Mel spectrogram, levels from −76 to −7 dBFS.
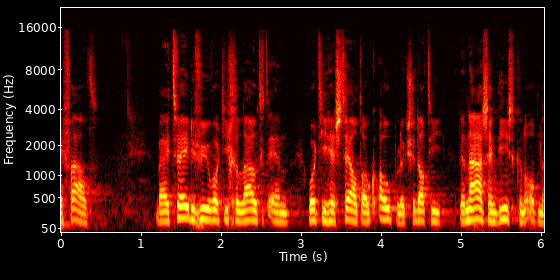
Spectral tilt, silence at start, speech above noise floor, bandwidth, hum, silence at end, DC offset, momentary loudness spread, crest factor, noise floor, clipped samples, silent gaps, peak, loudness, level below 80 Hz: -5 dB/octave; 0 s; 28 dB; 16 kHz; none; 0 s; under 0.1%; 8 LU; 18 dB; -54 dBFS; under 0.1%; none; -8 dBFS; -26 LUFS; -66 dBFS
